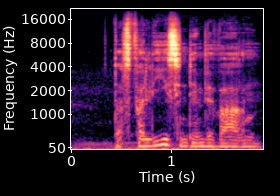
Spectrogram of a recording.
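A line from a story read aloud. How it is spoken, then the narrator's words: Murmured aside. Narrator (German): raunte Lukas Jim zu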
